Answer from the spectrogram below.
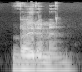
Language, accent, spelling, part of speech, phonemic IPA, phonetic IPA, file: English, US, vitamin, noun / verb, /ˈvaɪ.tə.mɪn/, [ˈvʌɪ.ɾə.mɪn], En-us-vitamin.ogg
